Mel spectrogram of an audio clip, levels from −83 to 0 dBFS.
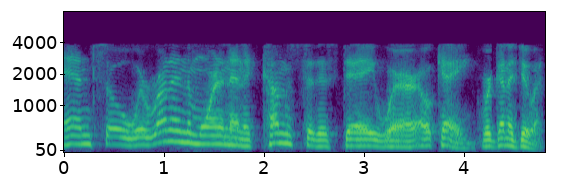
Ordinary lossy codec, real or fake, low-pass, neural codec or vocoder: AAC, 16 kbps; real; 7.2 kHz; none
